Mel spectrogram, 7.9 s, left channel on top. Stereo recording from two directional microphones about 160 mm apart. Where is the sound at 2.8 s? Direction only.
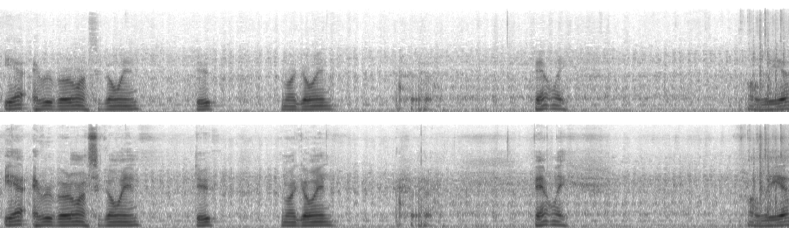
35° right (ahead or behind).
